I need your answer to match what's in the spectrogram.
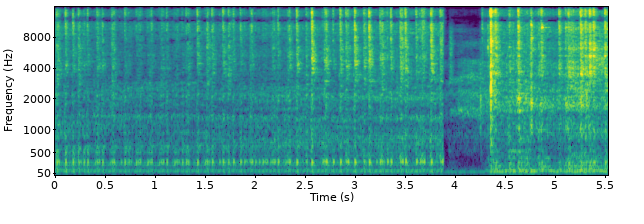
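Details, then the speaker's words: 2002 Yamaha Banshee two-stroke ATV during a tune-up: ragged, uneven popping with a brief stumble before picking up, sounds like an RC car; runs rough, apparently disliking the choke. "don't like to be choked. It sounds like an RC car."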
